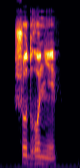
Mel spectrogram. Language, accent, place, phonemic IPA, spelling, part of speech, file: French, France, Lyon, /ʃo.dʁɔ.nje/, chaudronnier, noun, LL-Q150 (fra)-chaudronnier.wav
- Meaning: 1. a person who makes or sells pots and pans 2. coppersmith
